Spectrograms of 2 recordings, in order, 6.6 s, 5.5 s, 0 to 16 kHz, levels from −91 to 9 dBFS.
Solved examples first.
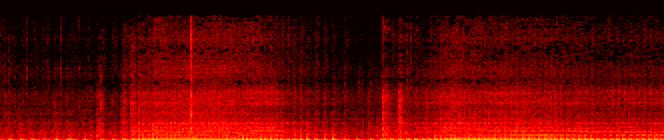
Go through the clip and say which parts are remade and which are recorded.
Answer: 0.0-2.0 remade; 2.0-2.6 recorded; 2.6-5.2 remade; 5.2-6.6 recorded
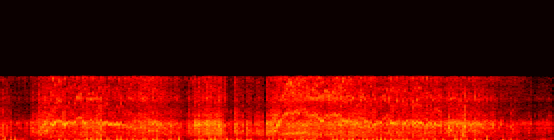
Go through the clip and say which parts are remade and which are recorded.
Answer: 0.0-5.5 recorded

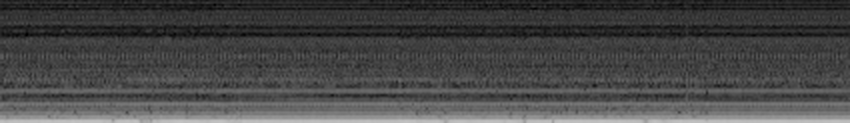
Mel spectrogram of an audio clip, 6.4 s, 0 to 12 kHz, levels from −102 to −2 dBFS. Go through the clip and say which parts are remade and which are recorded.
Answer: 0.0-1.8 remade; 1.8-3.0 recorded; 3.0-5.3 remade; 5.3-6.4 recorded

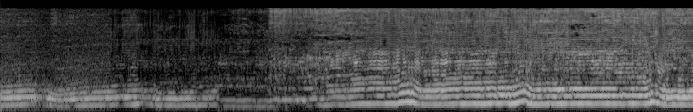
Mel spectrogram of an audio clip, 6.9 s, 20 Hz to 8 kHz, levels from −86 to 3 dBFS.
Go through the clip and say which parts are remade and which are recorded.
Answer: 0.0-1.1 recorded; 1.1-6.9 remade

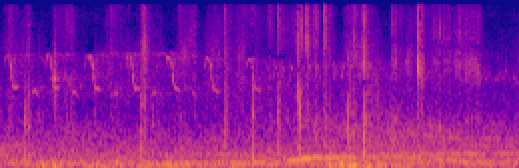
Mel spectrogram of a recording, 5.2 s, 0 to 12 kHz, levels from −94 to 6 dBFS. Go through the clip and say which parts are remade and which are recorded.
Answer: 0.0-2.7 recorded; 2.7-5.2 remade

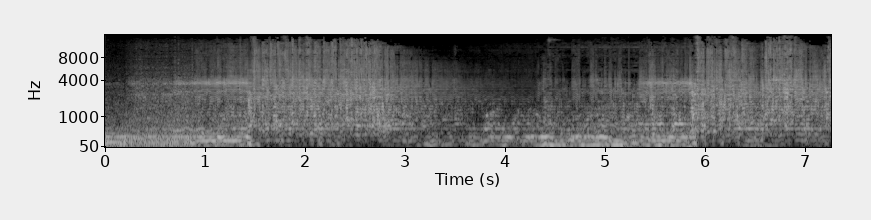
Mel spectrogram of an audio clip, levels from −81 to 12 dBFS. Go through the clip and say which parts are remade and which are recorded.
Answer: 0.0-0.9 recorded; 0.9-7.3 remade

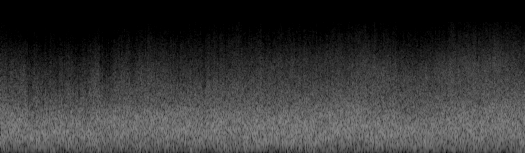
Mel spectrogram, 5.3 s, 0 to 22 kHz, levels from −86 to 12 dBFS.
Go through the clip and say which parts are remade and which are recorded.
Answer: 0.0-0.8 recorded; 0.8-4.0 remade; 4.0-5.3 recorded

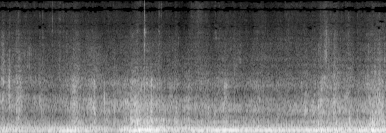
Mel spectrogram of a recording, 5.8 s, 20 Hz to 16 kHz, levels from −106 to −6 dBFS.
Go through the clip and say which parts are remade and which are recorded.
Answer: 0.0-0.7 recorded; 0.7-1.3 remade; 1.3-1.9 recorded; 1.9-5.8 remade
